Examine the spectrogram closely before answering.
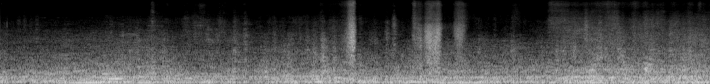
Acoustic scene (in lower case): bus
